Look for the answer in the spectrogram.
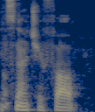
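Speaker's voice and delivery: low, soft Good Will Hunting style reassurance; low hushed mock-tender comfort; mock therapist comfort.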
